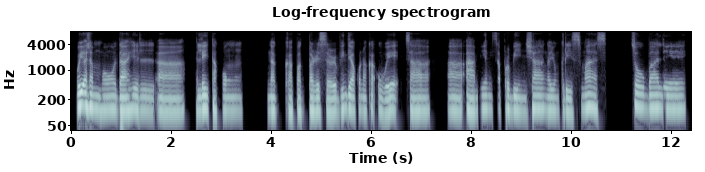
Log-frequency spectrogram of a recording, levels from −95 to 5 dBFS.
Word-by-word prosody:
Uy 150 Hz, +2 st, +9 dB
alam 135 Hz, -4 st, +4 dB
mo 120 Hz, +1 st, 0 dB
dahil, 115 Hz, -1 st, +2 dB
ah, 110 Hz, 0 st, 0 dB, 0.2 s
late 120 Hz, +2 st, +3 dB
akong 115 Hz, 0 st, -2 dB, 0.6 s
nag-kapagpa-reserve 110 Hz, -1 st, -1 dB
hindi 125 Hz, +1 st, +3 dB
ako 115 Hz, +1 st, -3 dB
nakauwi 115 Hz, -1 st, 0 dB, 0.2 s
sa, 110 Hz, -1 st, -1 dB, 0.4 s
ah, 115 Hz, -1 st, 0 dB
amin 120 Hz, +2 st, 0 dB
sa 125 Hz, +2 st, -10 dB
probinsya 120 Hz, +1 st, 0 dB
ngayong 115 Hz, -2 st, -2 dB
Christmas. 120 Hz, +5 st, -1 dB, 0.5 s
So 140 Hz, -3 st, +1 dB
bale, 125 Hz, -1 st, +1 dB
115 Hz, 95 wpm, -22 LUFS, 110-125 Hz, 0.6 s, Uy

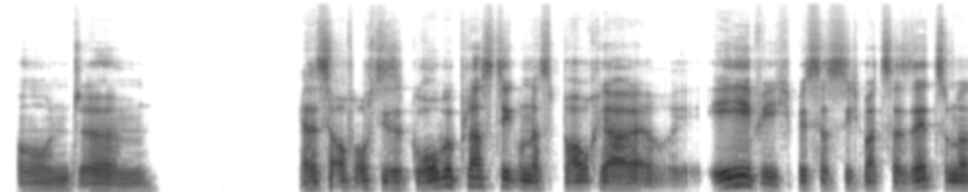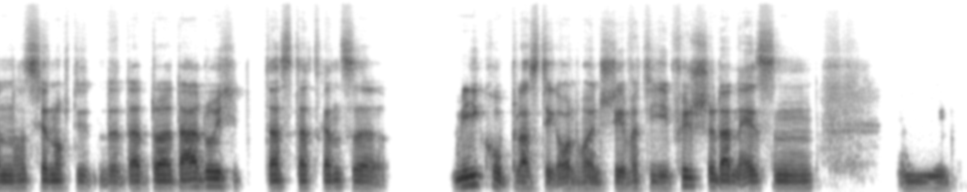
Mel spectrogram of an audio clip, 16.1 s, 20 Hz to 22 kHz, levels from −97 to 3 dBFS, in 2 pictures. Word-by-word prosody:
Und, 85 Hz, -2 st, -6 dB
ähm 80 Hz, -2 st, -3 dB, 1.2 s
ja, -, -, 0 dB
das -, -, +1 dB
ist -, -, +3 dB
ja -, -, -1 dB
auch -, -, -1 dB
oft -, -, -3 dB
dieses 95 Hz, -1 st, -2 dB
grobe 110 Hz, +7 st, +3 dB
Plastik 120 Hz, -2 st, +1 dB
und 105 Hz, -, 0 dB
das 95 Hz, -1 st, -1 dB
braucht 95 Hz, +3 st, 0 dB
ja 85 Hz, -1 st, +3 dB, 0.4 s
e 130 Hz, +6 st, +6 dB
ewig, 85 Hz, -9 st, -4 dB
bis 95 Hz, 0 st, -2 dB
das 90 Hz, -3 st, -3 dB
sich 90 Hz, -1 st, -7 dB
mal 95 Hz, -1 st, -1 dB
zersetzt, 105 Hz, +6 st, +1 dB
und 100 Hz, -1 st, 0 dB
dann 95 Hz, 0 st, +1 dB
hast 100 Hz, 0 st, -2 dB
du -, -, +4 dB
ja -, -, +1 dB
noch 100 Hz, 0 st, 0 dB
die 95 Hz, -1 st, -9 dB
da 90 Hz, -, -5 dB
da 95 Hz, +1 st, 0 dB
da 100 Hz, 0 st, +3 dB
dadurch, 110 Hz, 0 st, +3 dB, 0.2 s
dass 100 Hz, +1 st, +1 dB
das 95 Hz, -1 st, -2 dB
ganze 95 Hz, -2 st, -1 dB, 0.5 s
Mikroplastik 115 Hz, -, +1 dB
auch 90 Hz, -, 0 dB
noch 85 Hz, +1 st, -3 dB
entsteht, 85 Hz, +1 st, -2 dB
was 95 Hz, -, -3 dB
die 90 Hz, -1 st, -4 dB
Fische 120 Hz, -4 st, 0 dB
dann 100 Hz, -1 st, +4 dB
essen. 95 Hz, 0 st, -1 dB, 0.7 s
Ähm, 90 Hz, -2 st, -6 dB
95 Hz, 170 wpm, -25 LUFS, 90-105 Hz, 1.2 s, e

